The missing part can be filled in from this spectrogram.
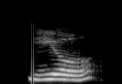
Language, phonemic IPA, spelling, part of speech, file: Marathi, /jə/, य, character, LL-Q1571 (mar)-य.wav
- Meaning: The twenty-fifth consonant in Marathi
